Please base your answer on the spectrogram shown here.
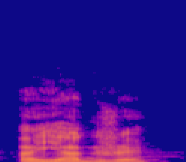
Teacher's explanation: Пишемо «а як же», а вимовляємо «а як же», тобто замість глухого «к» вимовляється дзвінкий «г»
